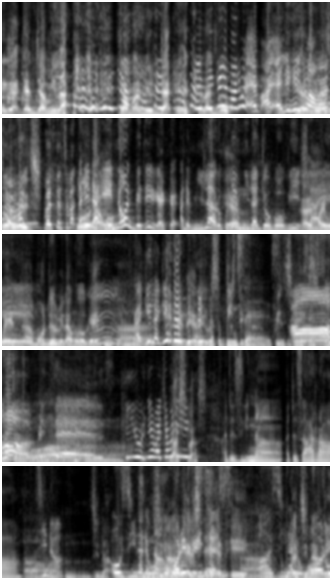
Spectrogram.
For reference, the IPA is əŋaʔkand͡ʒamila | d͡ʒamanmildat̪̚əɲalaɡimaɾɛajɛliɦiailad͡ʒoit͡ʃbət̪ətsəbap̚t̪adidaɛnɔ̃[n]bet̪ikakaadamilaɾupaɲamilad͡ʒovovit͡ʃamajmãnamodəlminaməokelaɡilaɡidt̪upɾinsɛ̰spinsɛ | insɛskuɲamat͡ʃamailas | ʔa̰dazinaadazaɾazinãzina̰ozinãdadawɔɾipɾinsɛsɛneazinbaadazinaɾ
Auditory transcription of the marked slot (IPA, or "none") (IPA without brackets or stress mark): n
